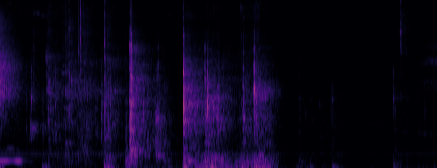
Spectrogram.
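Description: Hard plastic toy parts clicking and knocking as they are handled on a tabletop, in a scattering of irregular taps. The taps die away to near quiet after about three and a half seconds.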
